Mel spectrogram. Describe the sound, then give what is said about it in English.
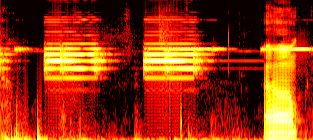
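An electronic alarm goes off in two loud bursts of rapid, shrill beeping separated by a short gap, with a thin high tone lingering between them and a voice breaking in at the end. “sorry, it's the von Trier alarm.”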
